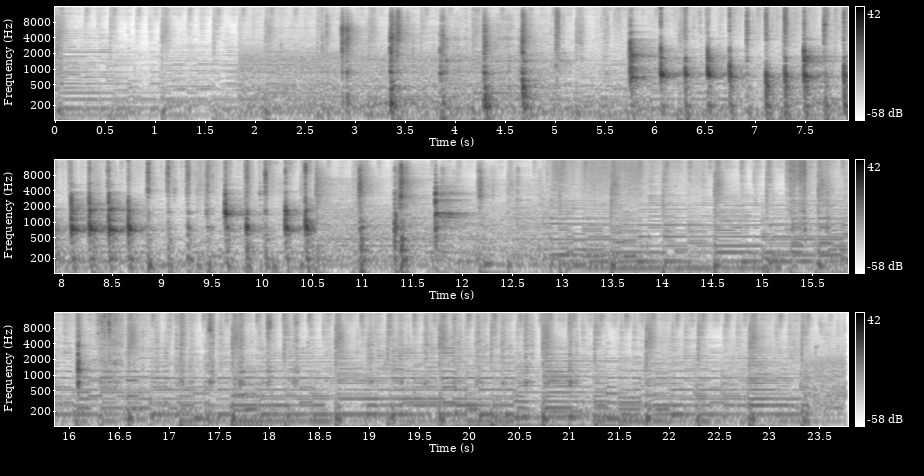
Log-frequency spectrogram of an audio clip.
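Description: A knife chops fresh parsley on a board in quick rhythmic taps, building to a dense burst of sharp close strikes before settling into softer continuous rustling and kitchen noise, with no talking.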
